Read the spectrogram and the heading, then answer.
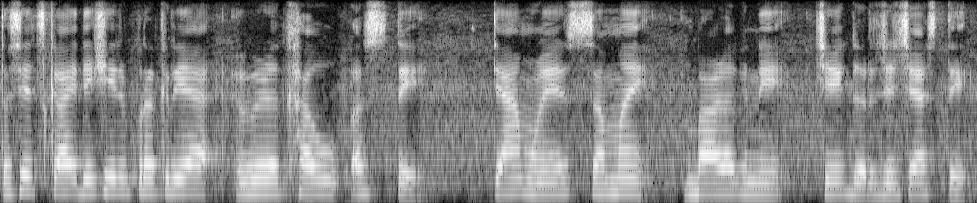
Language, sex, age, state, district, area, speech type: Marathi, male, 18-30, Maharashtra, Osmanabad, rural, spontaneous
